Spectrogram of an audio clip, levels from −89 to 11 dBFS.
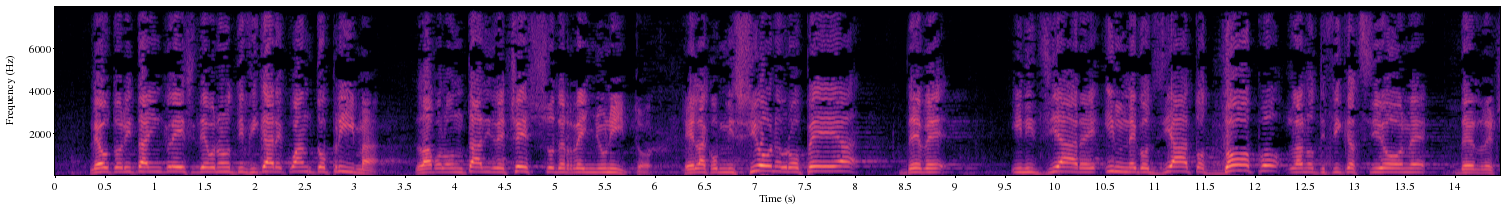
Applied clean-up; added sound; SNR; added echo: none; none; none; none.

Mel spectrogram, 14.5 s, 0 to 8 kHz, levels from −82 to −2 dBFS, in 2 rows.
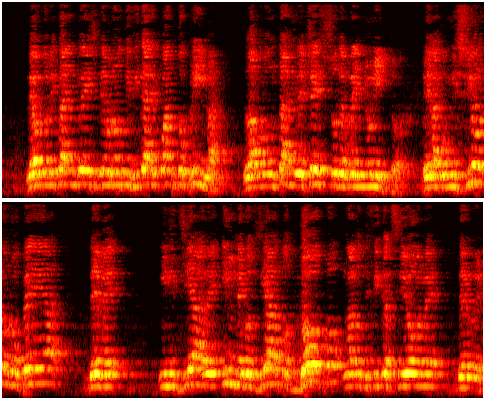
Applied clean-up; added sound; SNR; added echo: none; none; none; reverberation time 0.6 s.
